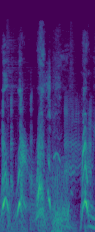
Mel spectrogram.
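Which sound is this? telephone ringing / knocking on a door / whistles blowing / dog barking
dog barking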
